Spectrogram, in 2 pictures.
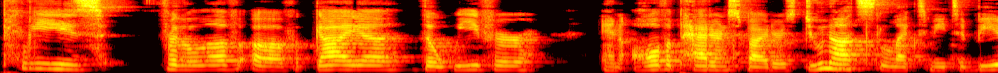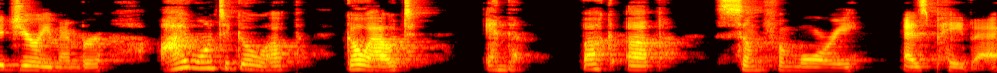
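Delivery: secret, close, half-whispered begging. Playing a character who leans in close to another: half-whispering. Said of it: "and whispers in your ear".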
